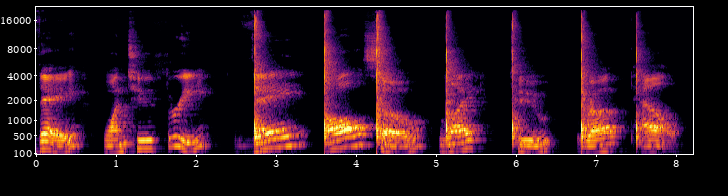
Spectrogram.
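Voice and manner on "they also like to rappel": very slow and louder, syllable by syllable; clapped syllables. Shown as a demonstration. Teacher claps the second line's syllables for the kids. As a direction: pound out "They also like to rappel" beat by beat. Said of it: "Let's clap it together".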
